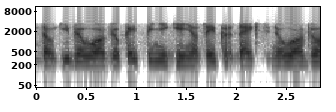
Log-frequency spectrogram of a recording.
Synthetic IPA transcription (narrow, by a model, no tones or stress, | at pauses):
d̪ɐʊɡʲiːbʲɛuoːbʲʊkɐɪpʲpʲɪnʲɪɡʲɪnʲʊt̪ɐɪpɪrd̪ɐɪkt̪ʲɪnʲʊɔːbʲʊ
